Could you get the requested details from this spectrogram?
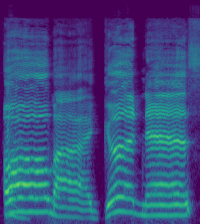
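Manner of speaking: slow, loud, high exclaim; mock gasp. Real, not acted. Host reacting to the cliffhanger, slow and loud. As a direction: draw it out in shock.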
